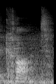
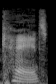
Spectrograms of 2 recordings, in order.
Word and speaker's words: Kant: Yes, that's right, Kant. That's how you pronounce it. Not Kant, not Kant, not Jones, but Kant. It's a German name, and I'm quite happy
